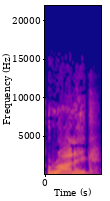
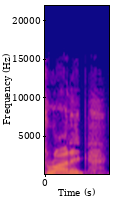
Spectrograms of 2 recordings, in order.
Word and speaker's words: Raunig: Raunig. That was the fabulous Tess Raunig joining us.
